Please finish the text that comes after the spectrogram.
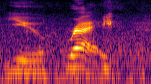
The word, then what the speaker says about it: Ouray: We're on our first hike in Uray and we heard it's pronounced Uray.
